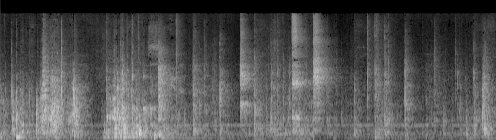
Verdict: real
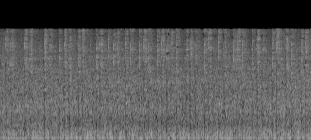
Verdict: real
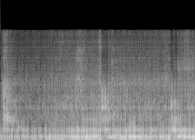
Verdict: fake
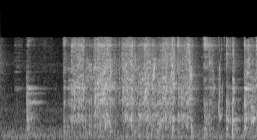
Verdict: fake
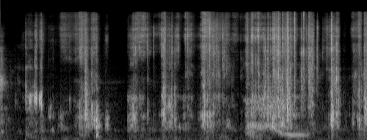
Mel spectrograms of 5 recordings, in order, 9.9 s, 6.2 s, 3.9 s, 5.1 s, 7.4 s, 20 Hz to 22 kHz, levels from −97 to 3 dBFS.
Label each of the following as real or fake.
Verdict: fake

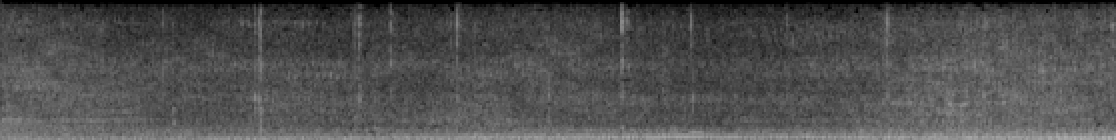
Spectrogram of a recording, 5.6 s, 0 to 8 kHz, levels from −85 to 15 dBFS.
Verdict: real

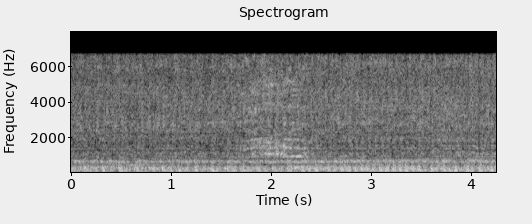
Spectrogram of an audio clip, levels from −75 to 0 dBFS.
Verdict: fake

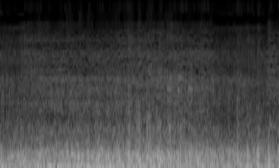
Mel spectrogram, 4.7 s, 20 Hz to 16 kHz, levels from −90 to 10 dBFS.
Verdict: real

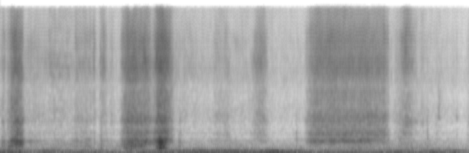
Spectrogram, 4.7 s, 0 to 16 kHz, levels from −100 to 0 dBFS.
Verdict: fake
